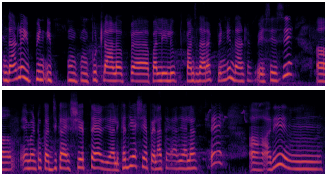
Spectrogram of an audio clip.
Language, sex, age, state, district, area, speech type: Telugu, female, 18-30, Telangana, Nalgonda, rural, spontaneous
